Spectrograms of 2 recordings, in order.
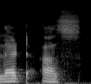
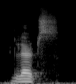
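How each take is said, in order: First: It is said as two full words. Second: It is said as one contracted word. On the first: "instead of using let us"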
